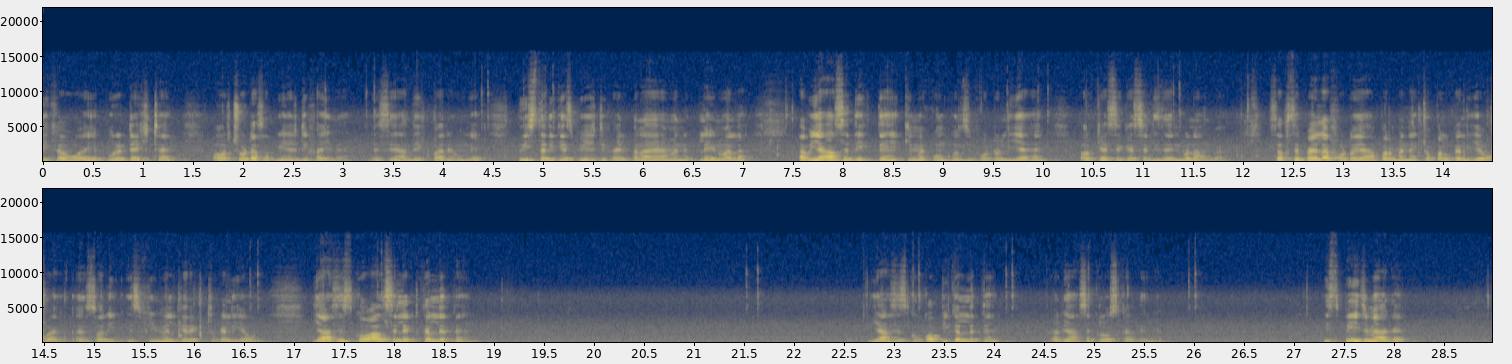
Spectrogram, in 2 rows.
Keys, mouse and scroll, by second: 0.9 scroll down 1, 2.7 click, 4.6 space, 4.7 right click, 5.0 click, 8.4-9.9 drag, 14.2 ctrl+shift+e, 16.5 click, 21.5 click.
